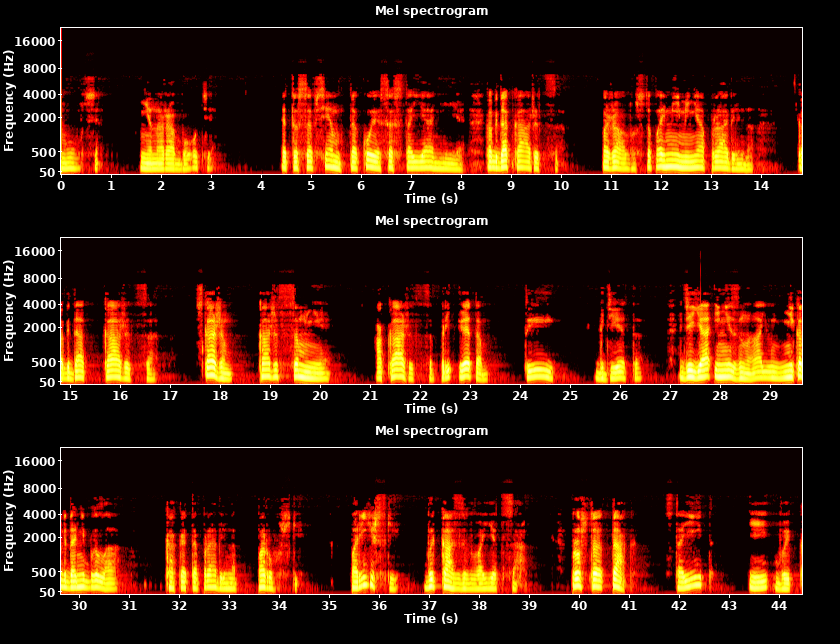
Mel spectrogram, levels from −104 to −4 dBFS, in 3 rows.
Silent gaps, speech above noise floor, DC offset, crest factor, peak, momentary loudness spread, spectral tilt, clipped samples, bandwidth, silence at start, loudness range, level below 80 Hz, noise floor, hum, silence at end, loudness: none; 69 dB; under 0.1%; 20 dB; 0 dBFS; 17 LU; -9.5 dB/octave; under 0.1%; 6.4 kHz; 0 s; 7 LU; -62 dBFS; -88 dBFS; none; 0 s; -20 LUFS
